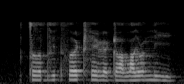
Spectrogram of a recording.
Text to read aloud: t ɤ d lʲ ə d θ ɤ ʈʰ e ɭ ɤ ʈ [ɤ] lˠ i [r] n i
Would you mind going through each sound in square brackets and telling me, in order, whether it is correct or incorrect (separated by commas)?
correct, incorrect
